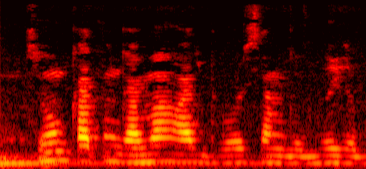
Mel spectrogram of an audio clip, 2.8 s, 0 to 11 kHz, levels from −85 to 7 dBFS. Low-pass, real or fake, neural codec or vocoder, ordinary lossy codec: 9.9 kHz; real; none; MP3, 96 kbps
